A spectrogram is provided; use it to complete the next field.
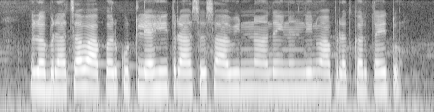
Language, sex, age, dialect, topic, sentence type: Marathi, female, 18-24, Northern Konkan, agriculture, statement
